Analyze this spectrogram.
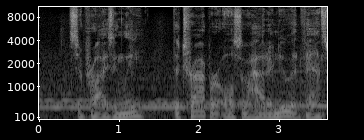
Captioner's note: voiceover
